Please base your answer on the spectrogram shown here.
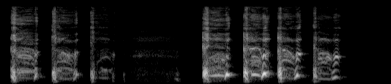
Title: Coughs Female 1 - Sound Effect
